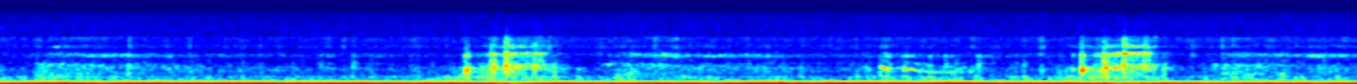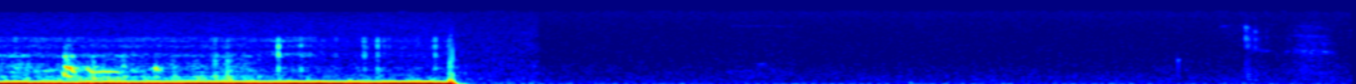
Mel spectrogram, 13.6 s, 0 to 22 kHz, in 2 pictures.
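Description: Hollow, blowing breath sounds recur every few seconds over a steady low hum, then cut to near silence. This is cavernous breathing: a hollow bronchial sound over a lung cavity at least 4 cm wide with surrounding consolidation and an open draining bronchus, typical of tuberculous cavities or large bronchiectasis.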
